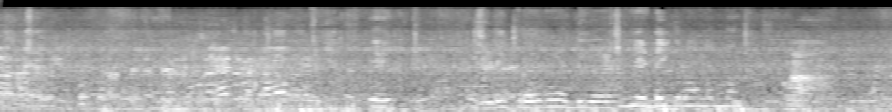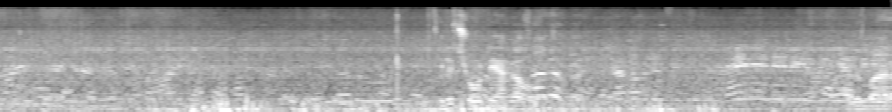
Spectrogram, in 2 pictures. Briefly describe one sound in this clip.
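A man commentates excitedly over a loudspeaker.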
